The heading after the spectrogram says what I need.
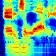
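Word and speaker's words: Ancelotti: done deal everybody knew angelotti was going to leave oh I pronounced that incorrectly it's angelotti okay my bad angelotti was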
